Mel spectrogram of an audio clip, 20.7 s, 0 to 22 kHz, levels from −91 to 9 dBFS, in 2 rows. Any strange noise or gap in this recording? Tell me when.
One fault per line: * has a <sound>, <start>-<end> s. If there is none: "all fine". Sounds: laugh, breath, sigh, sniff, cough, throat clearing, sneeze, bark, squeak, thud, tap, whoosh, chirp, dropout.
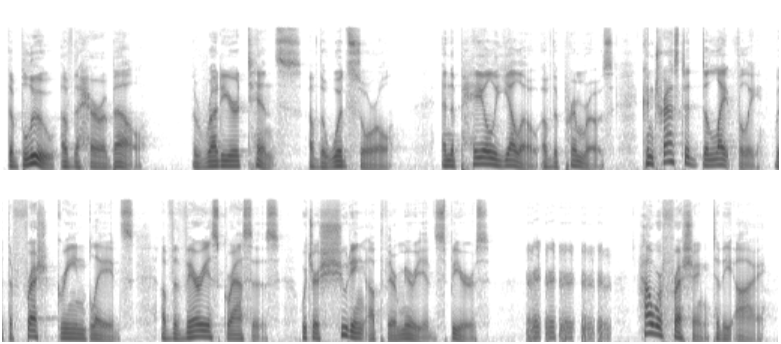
* has a laugh, 17.3-18.5 s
